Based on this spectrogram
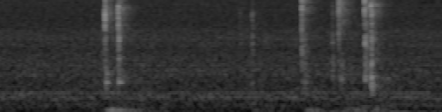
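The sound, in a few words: typing on a computer keyboard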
